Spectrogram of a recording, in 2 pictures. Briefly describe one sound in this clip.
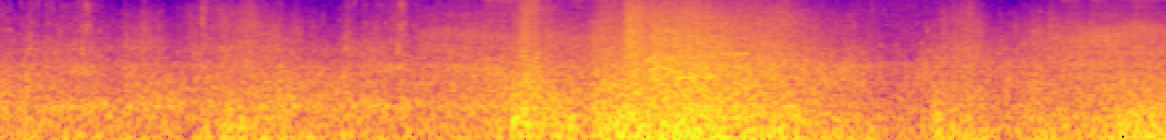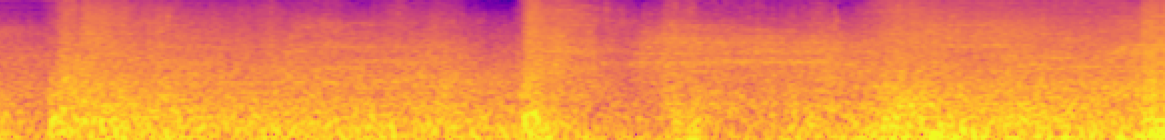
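A huge creature roars and growls.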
